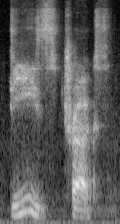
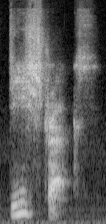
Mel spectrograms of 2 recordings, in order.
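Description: First: It sounds like two words, D's trucks. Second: It sounds like the start of destruction. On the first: The speaker calls it wrong. "it's not D's Trucks" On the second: The speaker calls it right. "like destruction"

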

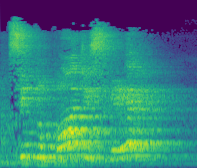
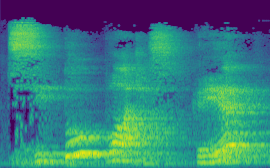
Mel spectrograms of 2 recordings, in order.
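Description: First: It is said at a normal reading pace. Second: It is said very slowly and deliberately.

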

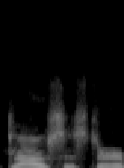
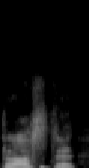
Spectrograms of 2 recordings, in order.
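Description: First: The name is said in an American-style way. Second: The name is said in the local British way. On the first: The speaker calls it wrong. "mispronounced in America sometimes as" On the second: The speaker calls it right.

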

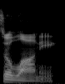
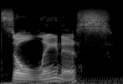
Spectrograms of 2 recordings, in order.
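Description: First: The name ends with an 'ee' sound. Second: The name ends with an 'us' sound. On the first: The speaker calls it right. "actually, it's pronounced Zolani" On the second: The speaker calls it wrong. "some pronounce it Zolanus"

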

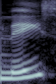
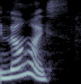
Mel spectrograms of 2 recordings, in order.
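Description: First: The vowel is long, as in 'niece'. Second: The vowel is a diphthong, as in 'ice'. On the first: The name is said the continental, French way. "You say nice" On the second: The name is said the usual British way. "I say nice"

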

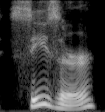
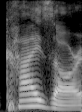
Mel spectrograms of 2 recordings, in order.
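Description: First: It is said in the common anglicized way. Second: It is said in the classical Latin way. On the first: This is the everyday modern form of the name. "it's become Caesar" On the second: This is how the name originally sounded. "if you want to actually pronounce it"

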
